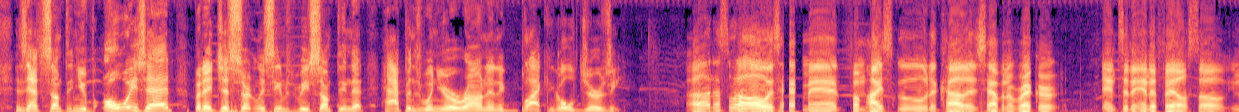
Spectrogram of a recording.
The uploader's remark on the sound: ITL Live from Steelers Camp Day 14.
